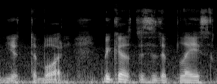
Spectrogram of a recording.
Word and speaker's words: Göteborg: Now I'm joining you for this full-time analysis from another Swedish city, actually one of my favorite places, Gothenburg, or with the beautiful Swedish pronunciation Göteborg, because this is the place of my next match vlog tomorrow of IFK Göteborg.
